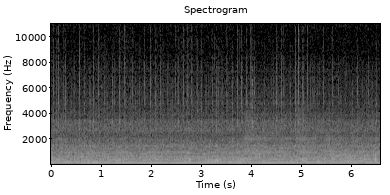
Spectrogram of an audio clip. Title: Xbox 360 slim Phillips DVD drive soft grinding noise with a different tone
